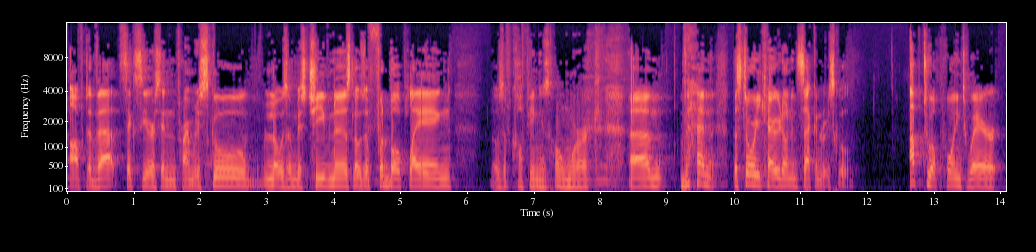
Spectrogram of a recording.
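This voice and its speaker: Seated in the school library, a middle-aged Hong Kong alumnus gives students an informal talk as a guest speaker. He has a medium-pitched, slightly mellow voice with fairly even intonation and a somewhat slow pace, often repeating words as he searches for phrasing.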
